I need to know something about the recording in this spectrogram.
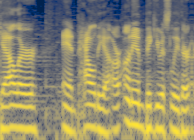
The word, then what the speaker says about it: Galar: Oh, because it rhymes with Valor.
